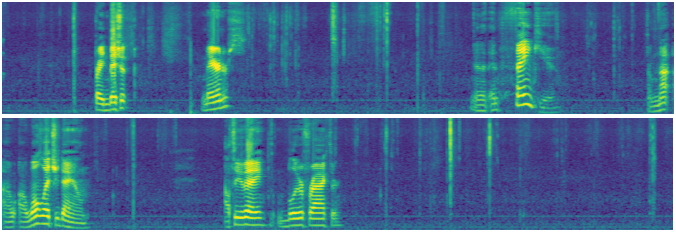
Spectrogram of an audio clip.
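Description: Trading cards rustle and click softly as hands shuffle through them.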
